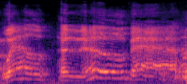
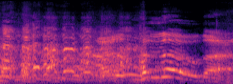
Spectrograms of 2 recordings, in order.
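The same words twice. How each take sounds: First: Slow, stretched copy of a suave hello; drawn-out pupil's imitation; attempted put-on voice. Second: High, drawn-out charmer's greeting; exaggerated coaching demo, pitched up; demonstrated put-on voice. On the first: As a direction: labour through the charmer's greeting. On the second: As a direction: model a slow, swooping suave hello. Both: Shown as a demonstration. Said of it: "try speaking in a voice like this".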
